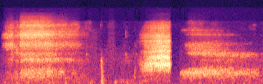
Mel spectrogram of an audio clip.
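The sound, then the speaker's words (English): Deep breaths during a calming tapping exercise: a long airy inhale, a brief click, a sharper rushing breath, then a long steady exhale, all fairly soft with no talk. “One more deep breath.”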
